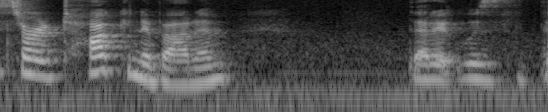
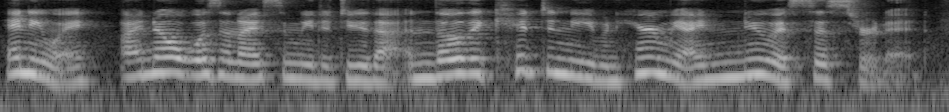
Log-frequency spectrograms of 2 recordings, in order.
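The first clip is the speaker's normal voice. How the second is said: ordinary delivery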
